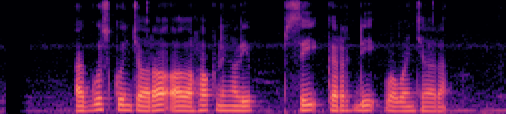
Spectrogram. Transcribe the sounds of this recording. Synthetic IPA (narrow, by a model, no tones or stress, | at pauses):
ʔaɡuskuɲt͡ʃɔɾɔʔɔlɔɦɔkniŋali | sikərdiwawaɲt͡ʃaɾa̰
